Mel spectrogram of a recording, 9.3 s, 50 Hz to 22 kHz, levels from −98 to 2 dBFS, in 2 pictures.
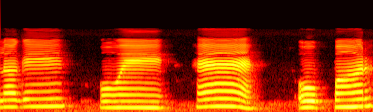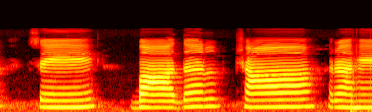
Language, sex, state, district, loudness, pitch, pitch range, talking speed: Hindi, female, Punjab, Fazilka, -15 LUFS, 240 Hz, 225-255 Hz, 50 wpm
